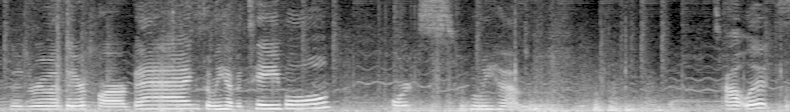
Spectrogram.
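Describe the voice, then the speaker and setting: A woman talks at a very slow pace, leaving long, frequent pauses. Music plays clearly in the background. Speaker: mother vlogger. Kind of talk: casual vlog chat. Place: train. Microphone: phone near.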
